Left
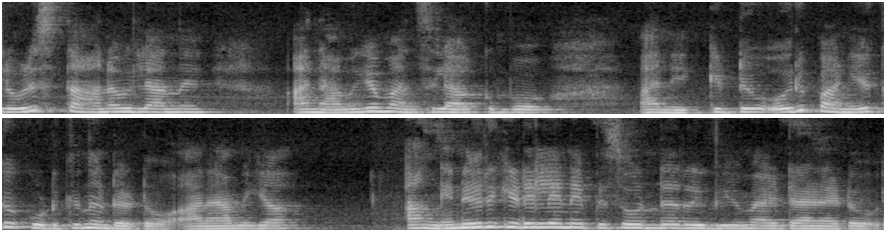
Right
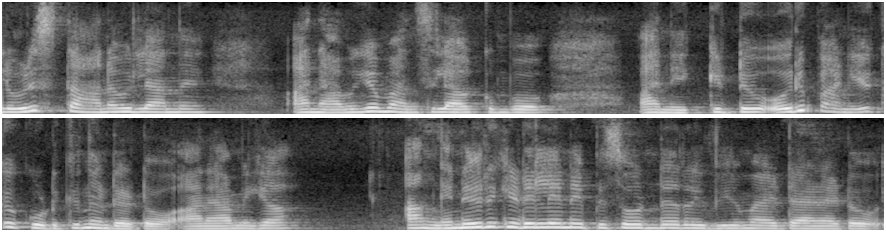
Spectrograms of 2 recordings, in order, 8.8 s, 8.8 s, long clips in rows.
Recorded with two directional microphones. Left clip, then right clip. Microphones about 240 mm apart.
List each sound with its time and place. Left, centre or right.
0.0 s a woman's voice: right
